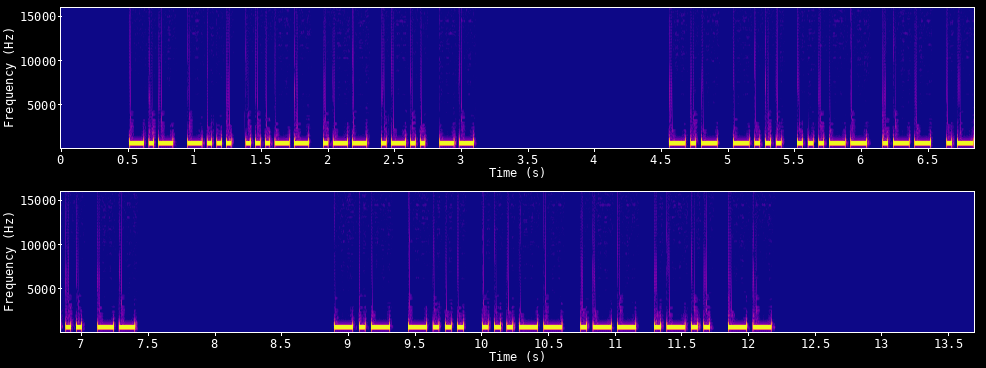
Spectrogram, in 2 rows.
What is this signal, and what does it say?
Morse code, heard as a keyed tone, about 29 wpm, 700 Hz. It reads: KB3WLM KB3WLM KB3WLM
